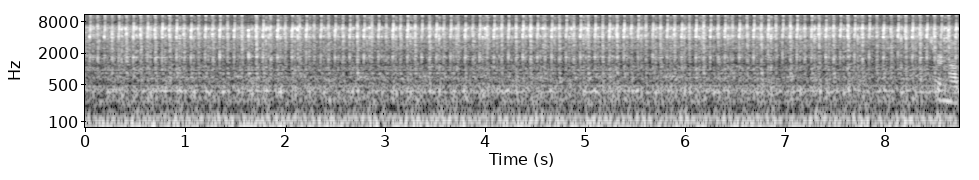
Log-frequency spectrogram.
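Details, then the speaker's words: Wico XH magneto off a John Deere two-cylinder tractor, spinning on a magneto tester with a spark gap, impulse clicking audible. Rapid, even snapping, about 3–4 crisp sparks a second with no skips; strong, normal spark. "hopefully we should see a nice blue spark right there and right there and like i said earlier you you may not be able to see it but you should for sure be able to hear it there you go that's good"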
